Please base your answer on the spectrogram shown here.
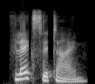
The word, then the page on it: flexitime: Indian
